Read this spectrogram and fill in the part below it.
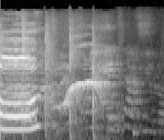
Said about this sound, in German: Ah, hörst du sie schon, die Kinder? Okay. Hallo.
